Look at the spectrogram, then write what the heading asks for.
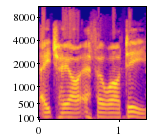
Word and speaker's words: Harford: thing to mention is half it is is spelled harf Ord not Hartford and not a town in Connecticut or Harvard yeah I wish I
